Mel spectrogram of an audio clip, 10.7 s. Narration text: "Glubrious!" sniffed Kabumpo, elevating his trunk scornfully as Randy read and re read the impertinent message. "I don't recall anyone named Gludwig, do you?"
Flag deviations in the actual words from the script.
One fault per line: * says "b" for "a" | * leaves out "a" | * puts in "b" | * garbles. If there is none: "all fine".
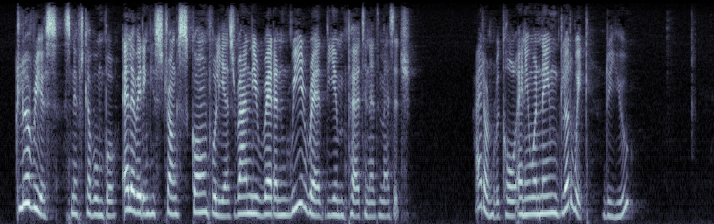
all fine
